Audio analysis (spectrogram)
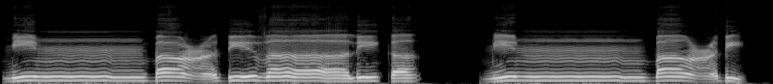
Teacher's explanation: Huruf ain ni ingat bila kita matikan dia jangan tahan suara. · Huruf ain yang bersifat tawassut, iaitu suara yang tidak tertahan dan suara yang tidak mengalir.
